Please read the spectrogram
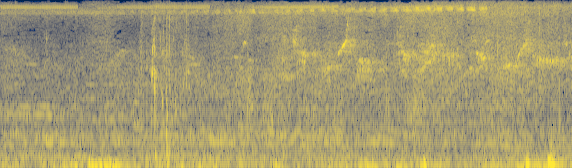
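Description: Quiet pondside ambience: scattered short bird chirps over a low rumble of wind on the microphone, with one louder low thump near the end.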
